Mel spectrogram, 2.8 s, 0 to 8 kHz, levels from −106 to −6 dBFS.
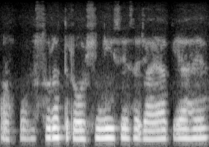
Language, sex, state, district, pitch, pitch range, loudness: Hindi, female, Delhi, New Delhi, 185 Hz, 175-195 Hz, -16 LUFS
